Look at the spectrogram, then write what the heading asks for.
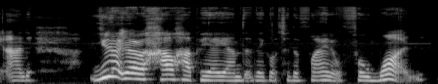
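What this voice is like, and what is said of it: English accent. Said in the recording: “I myself am English. You can probably tell from my accent”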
